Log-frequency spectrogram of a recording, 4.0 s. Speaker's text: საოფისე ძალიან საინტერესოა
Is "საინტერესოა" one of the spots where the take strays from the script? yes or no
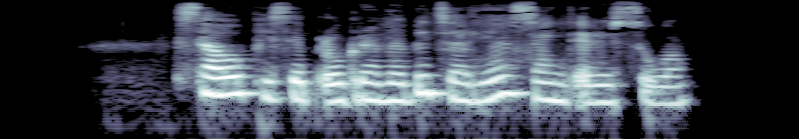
no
